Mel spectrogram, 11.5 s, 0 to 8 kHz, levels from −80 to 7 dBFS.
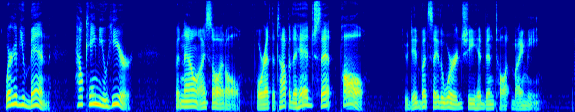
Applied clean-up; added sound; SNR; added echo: none; none; none; none.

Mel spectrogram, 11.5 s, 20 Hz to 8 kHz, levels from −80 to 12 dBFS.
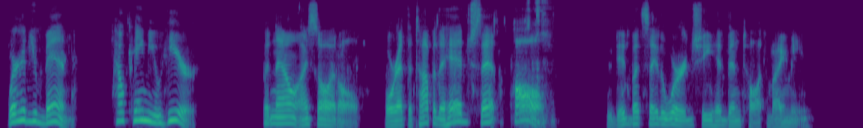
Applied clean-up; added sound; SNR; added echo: neural mask model Resemble Enhance denoiser.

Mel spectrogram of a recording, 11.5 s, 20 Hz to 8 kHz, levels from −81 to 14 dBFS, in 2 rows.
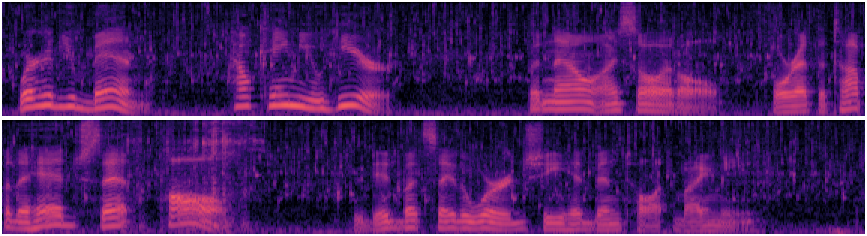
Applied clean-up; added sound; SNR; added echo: none; Cutlery, silverware + Stream / Trickle, dribble; 16 dB; none.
